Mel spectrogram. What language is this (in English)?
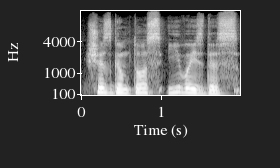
Lithuanian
